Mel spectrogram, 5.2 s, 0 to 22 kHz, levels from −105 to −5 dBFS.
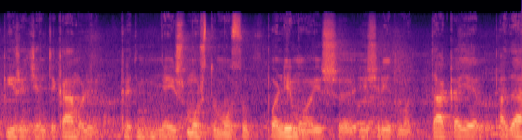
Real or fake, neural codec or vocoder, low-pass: real; none; 14.4 kHz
